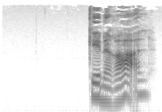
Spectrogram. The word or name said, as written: general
